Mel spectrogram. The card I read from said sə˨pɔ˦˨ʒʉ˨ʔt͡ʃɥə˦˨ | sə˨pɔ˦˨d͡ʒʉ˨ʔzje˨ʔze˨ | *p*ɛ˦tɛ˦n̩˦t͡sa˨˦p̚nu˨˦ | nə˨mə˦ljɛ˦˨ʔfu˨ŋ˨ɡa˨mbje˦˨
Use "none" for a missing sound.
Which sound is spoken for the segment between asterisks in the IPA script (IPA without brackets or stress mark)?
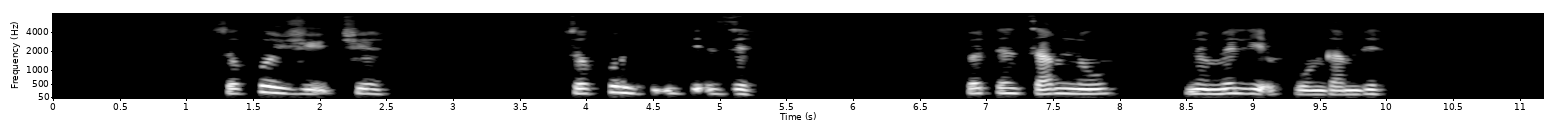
p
